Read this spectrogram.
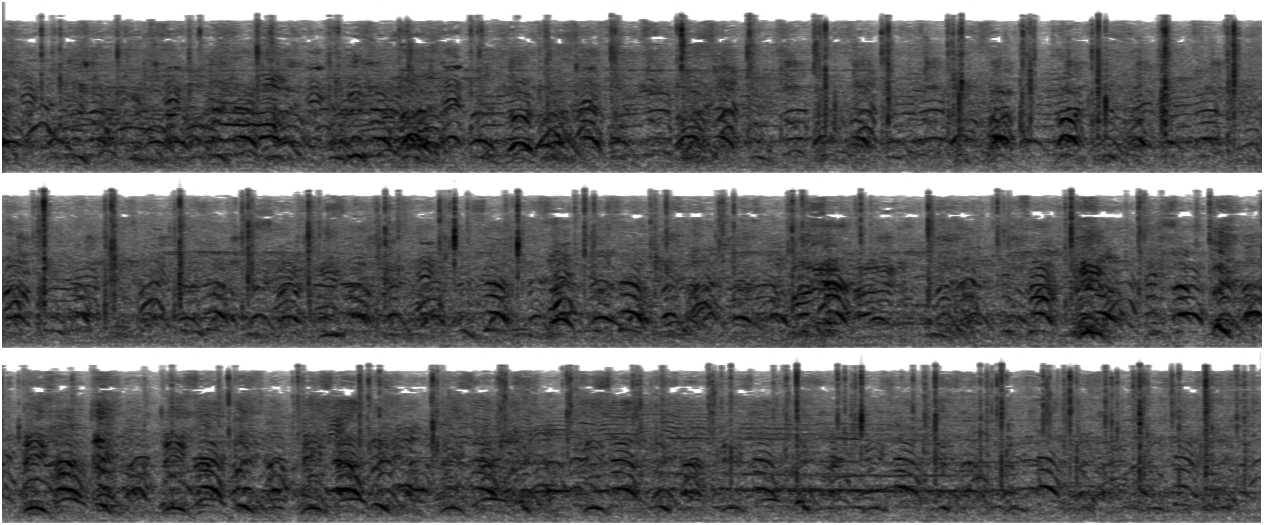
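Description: A large crowd of men and women chant loudly in rhythm close by.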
